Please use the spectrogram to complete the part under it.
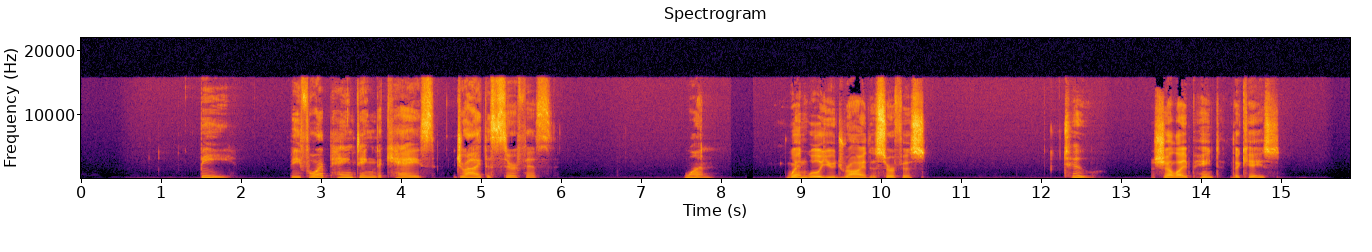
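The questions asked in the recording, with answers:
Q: When will you dry the surface?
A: Before painting the case.

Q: Shall I paint the case?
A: Not yet; dry the surface first.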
